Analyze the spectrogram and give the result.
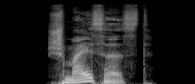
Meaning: second-person singular subjunctive I of schmeißen
- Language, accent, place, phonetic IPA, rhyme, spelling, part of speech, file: German, Germany, Berlin, [ˈʃmaɪ̯səst], -aɪ̯səst, schmeißest, verb, De-schmeißest.ogg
